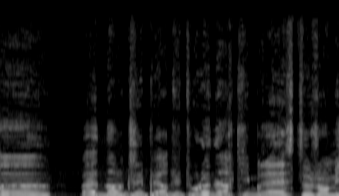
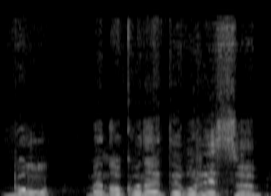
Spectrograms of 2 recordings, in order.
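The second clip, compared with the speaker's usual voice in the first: usual speaking voice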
